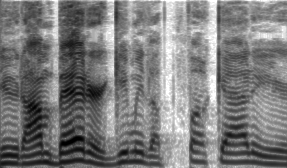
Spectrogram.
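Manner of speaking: furious, loud, high-pitched yell, half out of breath. Retelling fighting a doctor to leave, acting out screaming at him. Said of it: "I'm like screaming at him".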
